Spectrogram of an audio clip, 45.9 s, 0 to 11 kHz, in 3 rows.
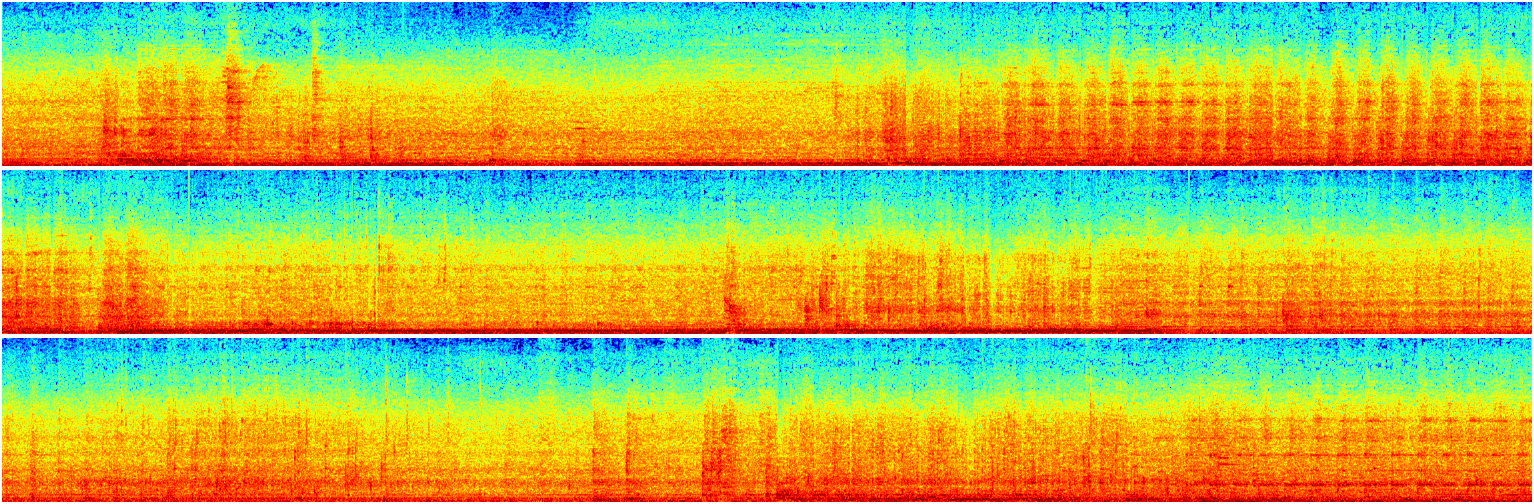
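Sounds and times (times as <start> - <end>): excavator diesel engine under load: 0.0 - 45.9
excavator bucket clanks and knocks: 1.0 - 4.1, 8.7 - 19.3, 36.5 - 45.9.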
